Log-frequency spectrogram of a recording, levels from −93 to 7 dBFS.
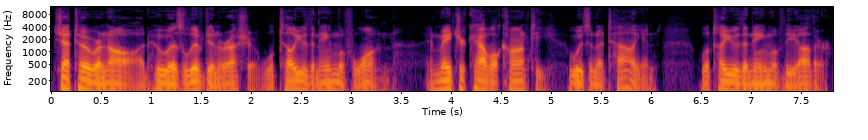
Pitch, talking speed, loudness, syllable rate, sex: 85 Hz, 220 wpm, -21 LUFS, 6.1 syllables/s, male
